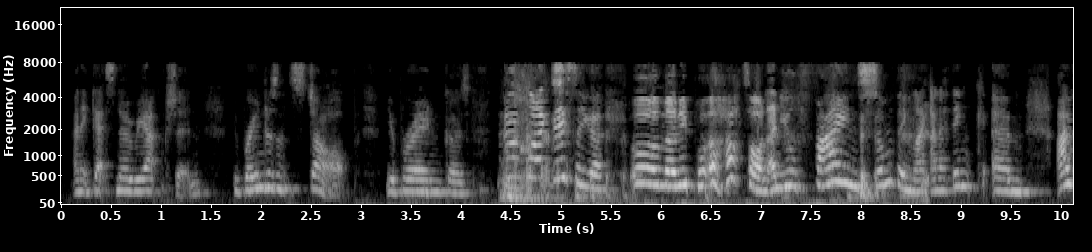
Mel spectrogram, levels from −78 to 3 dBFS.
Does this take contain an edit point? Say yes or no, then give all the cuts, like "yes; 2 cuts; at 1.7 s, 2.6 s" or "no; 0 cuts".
yes; 2 cuts; at 4.4 s, 8.6 s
